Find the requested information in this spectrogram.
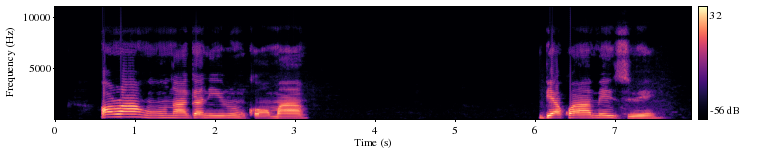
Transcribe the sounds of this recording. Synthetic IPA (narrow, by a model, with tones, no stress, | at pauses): ɔ˦ɾa˦ɦʊ˨˦na˨a˦ɡa˦ni˦ɾu˦ŋ̩˨kɔ˨˦ma˦ | bja˦kʷa˦me˦zu˨e˦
